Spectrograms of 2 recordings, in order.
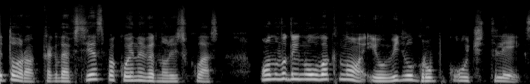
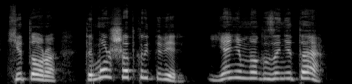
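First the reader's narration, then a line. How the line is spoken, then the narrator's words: Mother's shouted call. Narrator (Russian): мать крикнула ему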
